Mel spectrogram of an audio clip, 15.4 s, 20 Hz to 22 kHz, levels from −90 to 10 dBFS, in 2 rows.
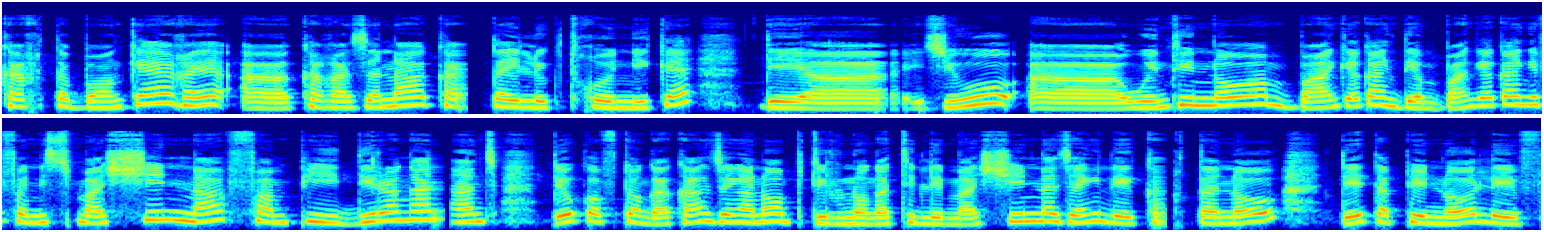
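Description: Speech with four short dropouts from AAC frame loss with concealment. At 2.28–2.41 s, 4.38–4.65 s, 9.86–9.99 s and 13.47–13.60 s, the decoder fills gaps from the last good spectrum. Each sounds like a smeared, noisy or phasey patch. The second is broken, with the longest run about 70 ms.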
